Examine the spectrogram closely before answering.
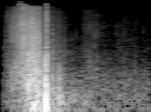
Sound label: footsteps snow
